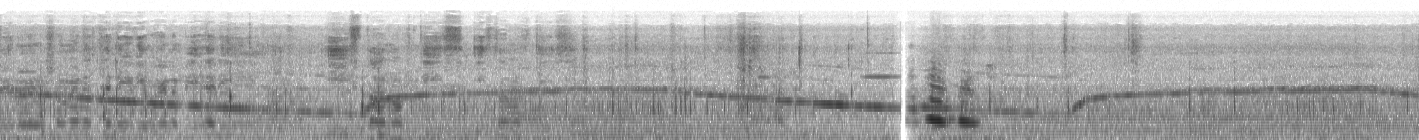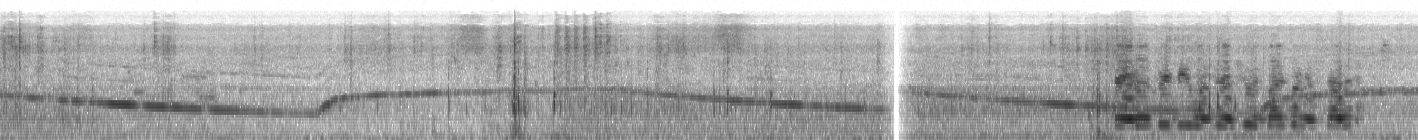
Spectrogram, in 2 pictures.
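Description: A siren wails up and down, close by.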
